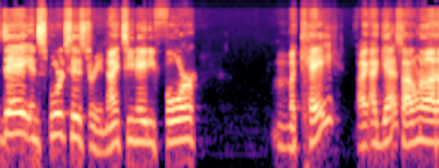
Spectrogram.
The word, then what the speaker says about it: Mackay: On this day in sports history, 1984, McKay, I guess. I don't know if that's how you pronounce it. Mackay, not Mickey.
